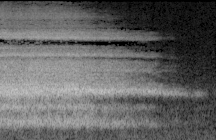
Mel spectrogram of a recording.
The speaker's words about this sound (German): Wir atmen nochmal gemeinsam ein. Die Luft kurz anhalten. Und wir atmen gemeinsam wieder aus.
